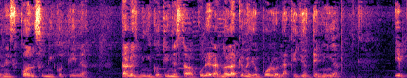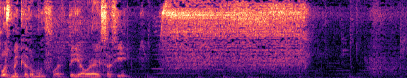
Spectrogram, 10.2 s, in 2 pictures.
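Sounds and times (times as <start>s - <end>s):
speech: 0.0s - 7.2s
e-cigarette vape hit hiss: 7.0s - 9.1s
thin high whistle: 7.1s - 9.0s.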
